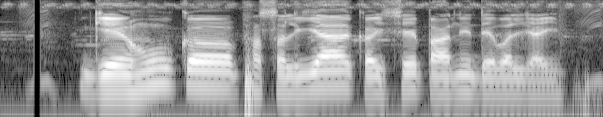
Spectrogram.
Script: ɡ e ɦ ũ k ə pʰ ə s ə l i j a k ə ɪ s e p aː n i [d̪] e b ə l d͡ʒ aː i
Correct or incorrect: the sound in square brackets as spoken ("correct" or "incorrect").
correct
